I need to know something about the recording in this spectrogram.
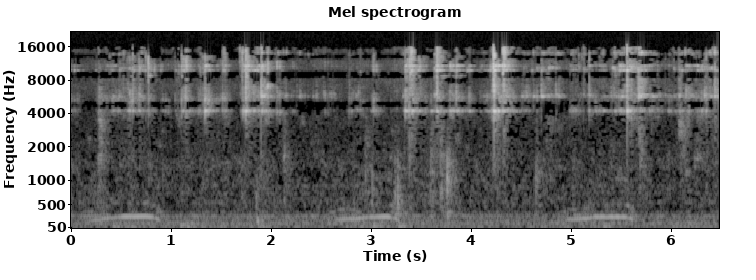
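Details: Yoda, a black Maine Coon cat, talking in three short, low, tonal calls spaced about two seconds apart, each rising slightly then falling, with light jingling and clinking in the background.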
